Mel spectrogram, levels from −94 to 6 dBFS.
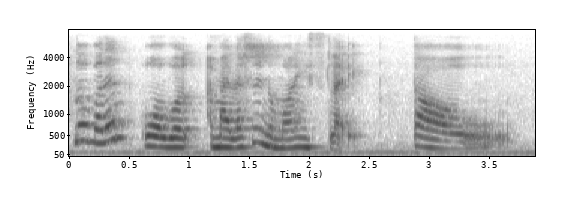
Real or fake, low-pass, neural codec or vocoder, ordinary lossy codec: real; 7.2 kHz; none; none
